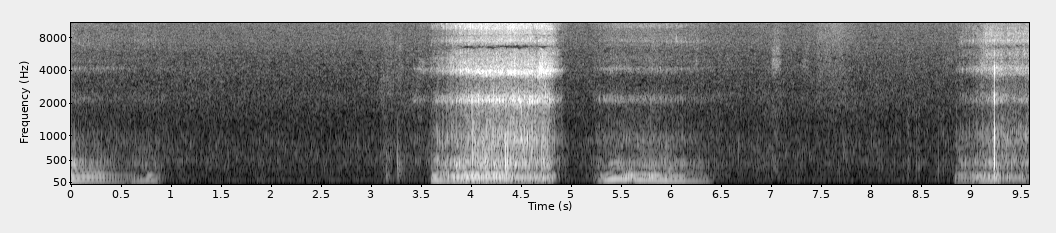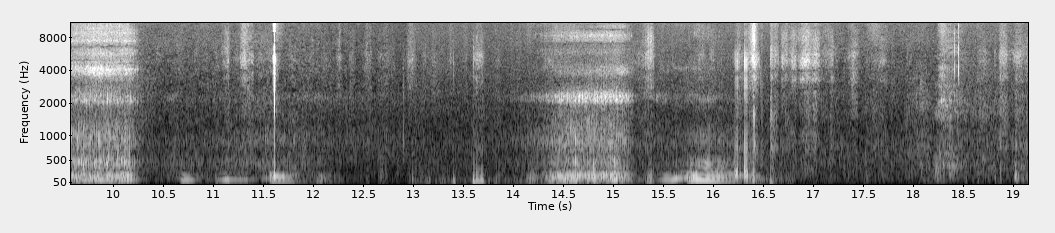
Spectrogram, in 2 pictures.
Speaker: you are a big snoring lump you are a big snoring lump yes you are you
